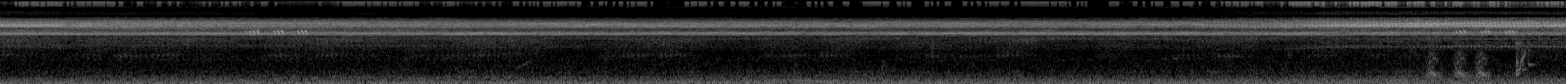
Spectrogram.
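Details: Caricangkas, or katydids and bush crickets, in jungle surroundings: a constant piercing high-pitched insect drone, with a few brief chirps and a cluster of short clicky pulses near the end as the chorus swells.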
